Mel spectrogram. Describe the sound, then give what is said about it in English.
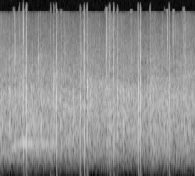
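An audience claps and applauds to thank a speaker, a steady patter of many hands with sharp individual claps standing out, continuous for about two seconds. “Give a big clap and thank you to Vicky.”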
